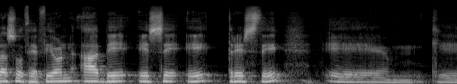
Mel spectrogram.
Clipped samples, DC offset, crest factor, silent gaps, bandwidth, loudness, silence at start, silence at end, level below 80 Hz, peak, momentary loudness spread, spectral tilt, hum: under 0.1%; under 0.1%; 16 dB; none; 16.5 kHz; -23 LUFS; 0 s; 0 s; -54 dBFS; -6 dBFS; 15 LU; -4.5 dB/octave; none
